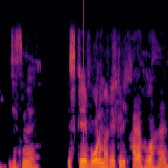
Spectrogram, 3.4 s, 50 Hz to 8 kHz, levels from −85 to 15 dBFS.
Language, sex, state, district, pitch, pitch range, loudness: Hindi, male, Chhattisgarh, Balrampur, 145 Hz, 140-150 Hz, -19 LUFS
